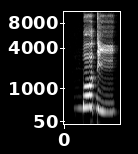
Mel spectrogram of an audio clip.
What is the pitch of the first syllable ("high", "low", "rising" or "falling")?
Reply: high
